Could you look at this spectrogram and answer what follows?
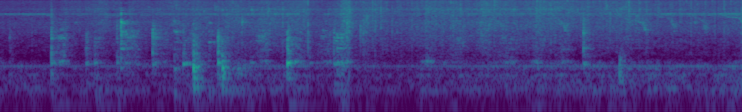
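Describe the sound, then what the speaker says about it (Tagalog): Garlic sautés in cooking oil in a pan for pork menudillo, a bright continuous sizzle broken by repeated close spatula scrapes and clicks, no voices. "Igigisa ko na tong bawang"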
